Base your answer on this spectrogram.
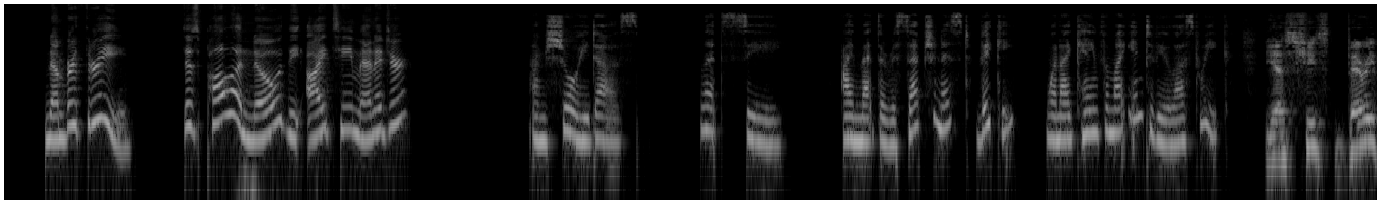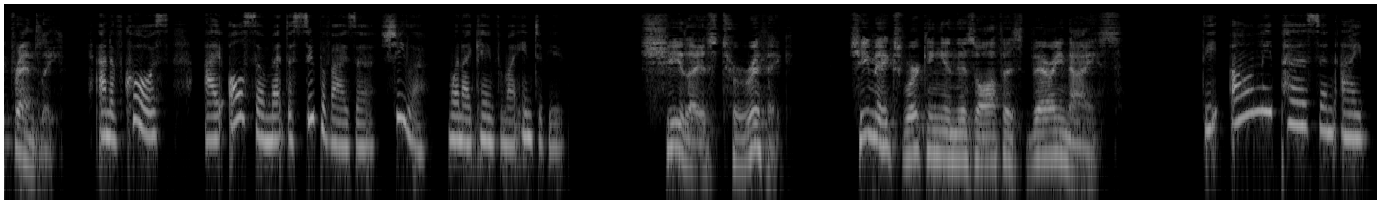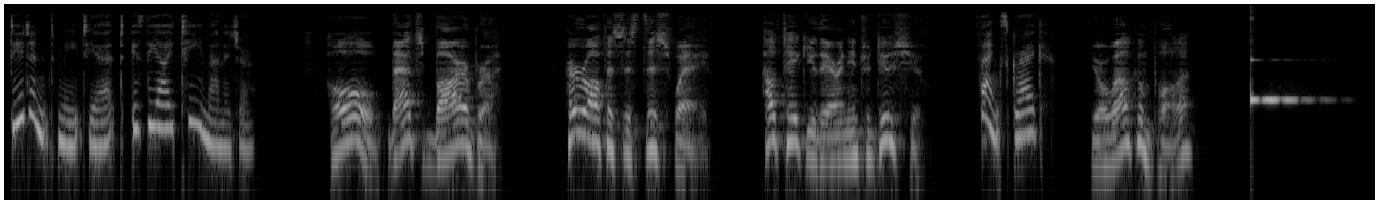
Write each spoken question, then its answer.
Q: Does Paula know the IT manager?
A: is no. They didn't meet yet.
